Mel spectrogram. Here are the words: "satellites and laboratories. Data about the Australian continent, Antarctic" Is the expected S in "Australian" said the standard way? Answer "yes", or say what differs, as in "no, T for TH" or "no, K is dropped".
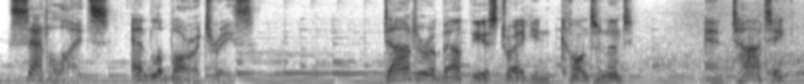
yes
